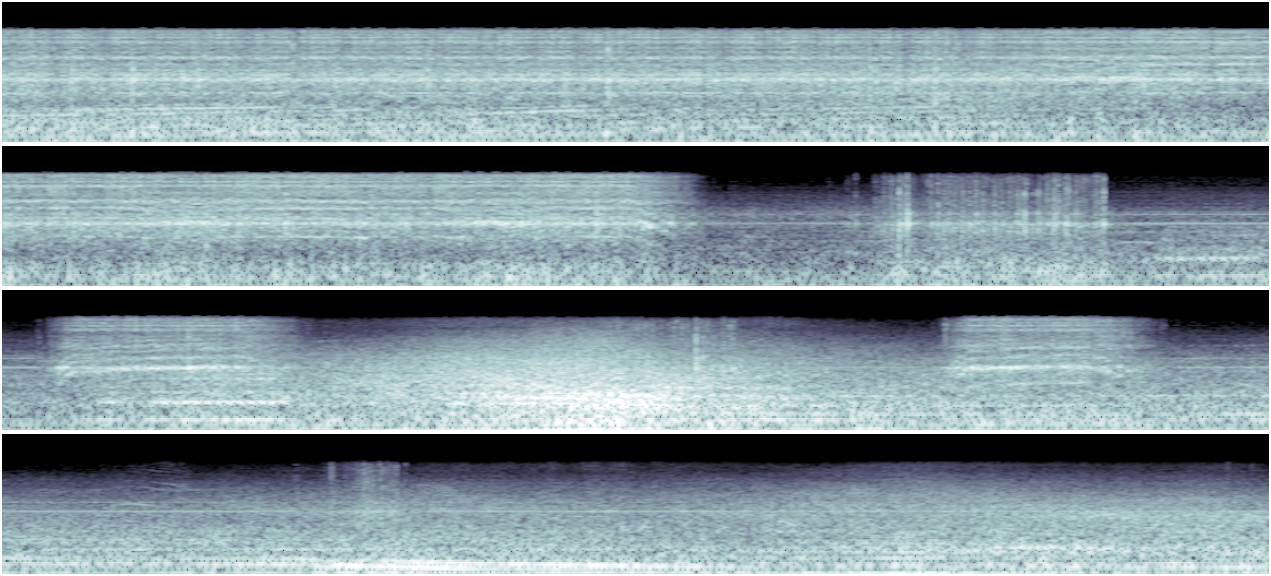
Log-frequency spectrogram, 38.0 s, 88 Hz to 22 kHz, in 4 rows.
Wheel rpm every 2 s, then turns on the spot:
160, 160, 160, 160, 160, 160, 160, 70, 20, 20, 80, 0, 20, 80, 10, 10, 0, 0, 0.
16-18 24-26 30-32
